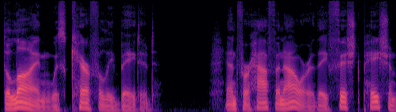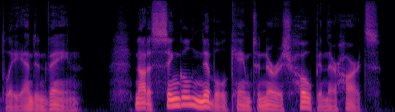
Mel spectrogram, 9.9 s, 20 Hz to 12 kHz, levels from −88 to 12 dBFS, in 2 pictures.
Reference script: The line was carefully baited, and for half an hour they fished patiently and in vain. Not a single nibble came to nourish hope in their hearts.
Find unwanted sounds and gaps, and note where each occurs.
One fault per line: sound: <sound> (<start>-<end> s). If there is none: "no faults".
no faults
